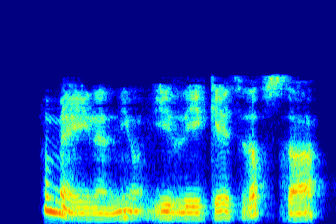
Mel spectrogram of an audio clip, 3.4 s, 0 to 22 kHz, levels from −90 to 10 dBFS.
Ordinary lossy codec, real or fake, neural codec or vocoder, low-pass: AAC, 32 kbps; fake; codec, 16 kHz, 0.4 kbps, LongCat-Audio-Codec; 5.4 kHz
